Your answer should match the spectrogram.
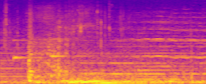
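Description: Car engine started with the key: a click about a quarter second in, then the engine turning over and catching into a low running note. Background music with held notes plays throughout.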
